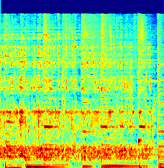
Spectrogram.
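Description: A drink slurped through a straw, a gurgling, bubbling sound, over background music with a bass line.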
